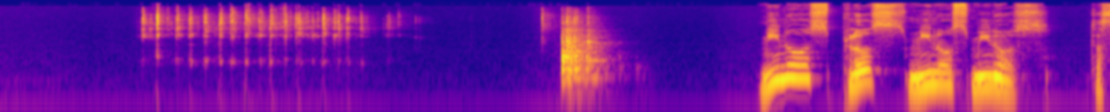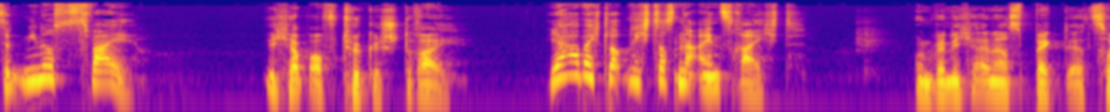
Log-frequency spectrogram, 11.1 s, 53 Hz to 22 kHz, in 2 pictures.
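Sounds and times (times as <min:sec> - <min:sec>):
Fate dice clattering across a hard surface: 0:00.7 - 0:02.1
speech: 0:03.8 - 0:06.3, 0:06.9 - 0:11.0.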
